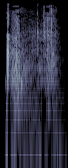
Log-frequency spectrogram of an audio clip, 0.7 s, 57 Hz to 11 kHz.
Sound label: Gear; Generic gear turning spinning sound - Variation 2; High-Tech; Multimedia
